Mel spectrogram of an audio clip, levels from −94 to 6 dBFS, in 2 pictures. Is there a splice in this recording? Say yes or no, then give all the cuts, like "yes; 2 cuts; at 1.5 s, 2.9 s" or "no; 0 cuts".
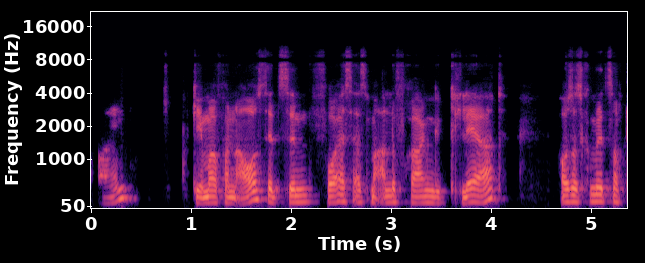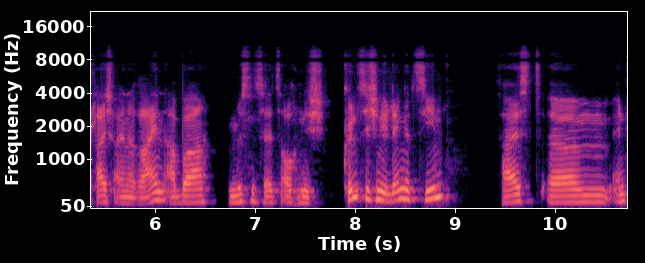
yes; 1 cut; at 6.6 s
